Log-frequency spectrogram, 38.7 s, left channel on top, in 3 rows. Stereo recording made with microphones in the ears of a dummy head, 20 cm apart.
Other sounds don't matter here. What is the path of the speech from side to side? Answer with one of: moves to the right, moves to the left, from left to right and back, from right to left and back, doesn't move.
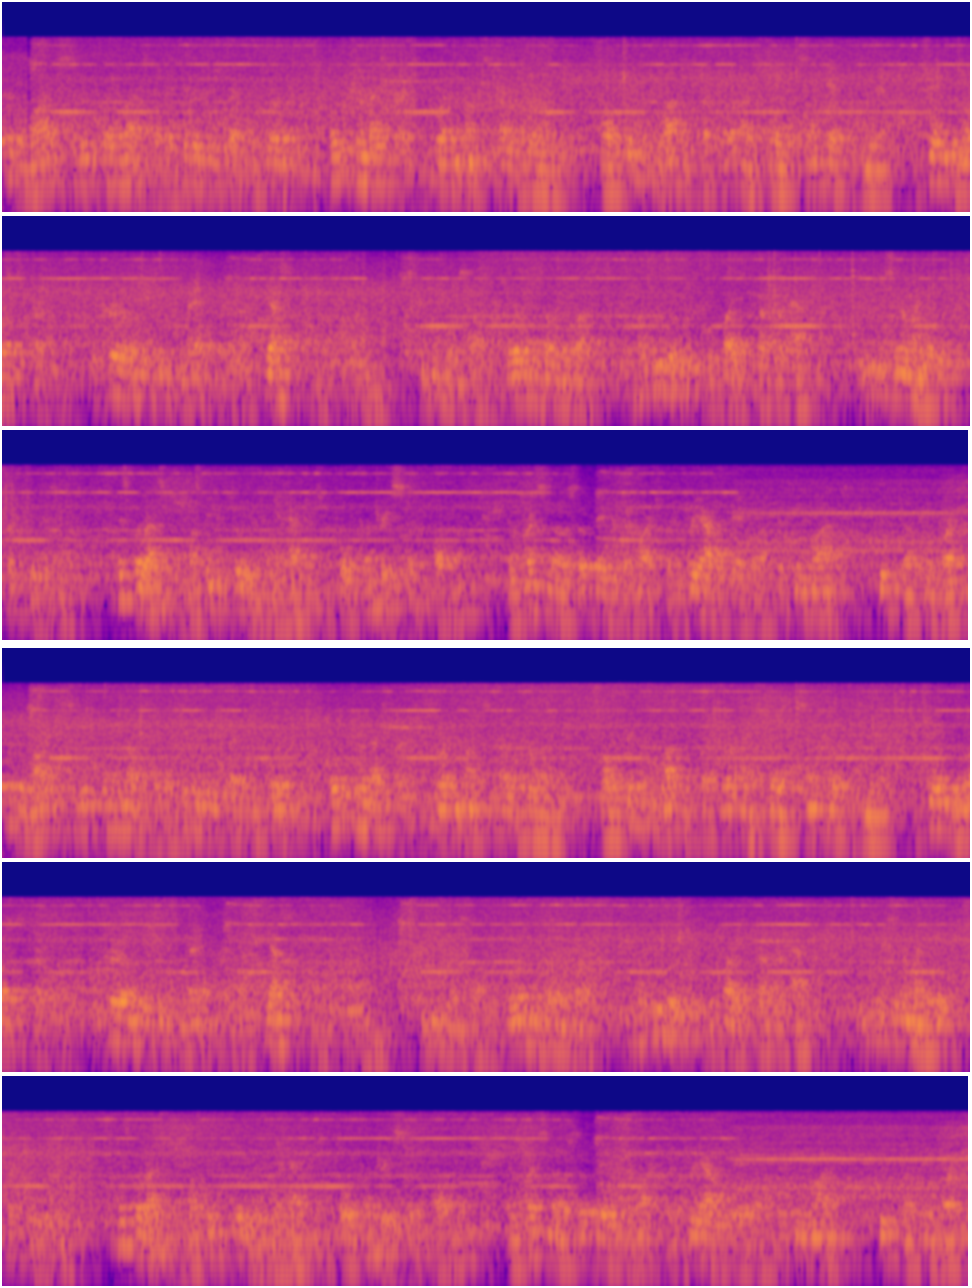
from left to right and back.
